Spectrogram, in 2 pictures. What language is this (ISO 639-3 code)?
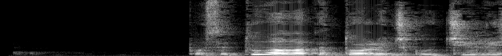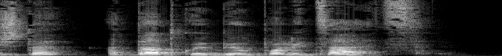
mkd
